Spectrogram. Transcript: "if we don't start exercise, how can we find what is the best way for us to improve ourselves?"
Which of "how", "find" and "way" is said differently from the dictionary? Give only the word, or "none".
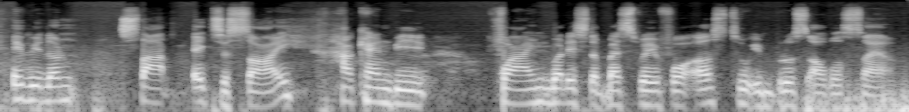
none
